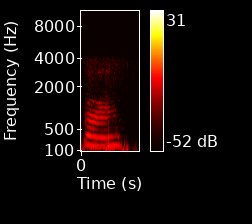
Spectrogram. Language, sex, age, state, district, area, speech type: Santali, female, 45-60, West Bengal, Bankura, rural, conversation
